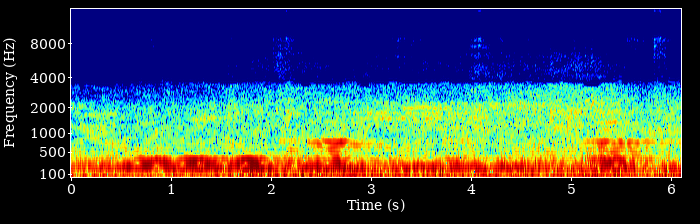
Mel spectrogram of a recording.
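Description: A voice holding long, steady chanted notes, with the pitch of the upper notes shifting every second or so, over the murmur of a crowd.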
